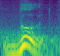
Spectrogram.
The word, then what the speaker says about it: good: los sonidos del español, porque esta doble O que tenemos en la palabra good, por supuesto que no se pronuncia good. Escuche la diferencia. Good, good. Good, good. La expresión correcta sería entonces good morning y no good morning.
